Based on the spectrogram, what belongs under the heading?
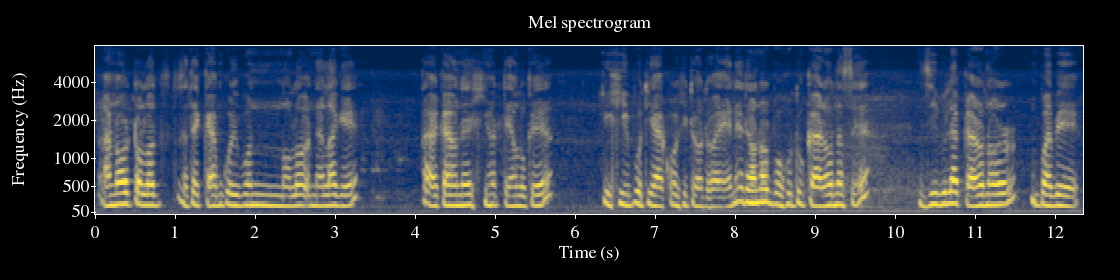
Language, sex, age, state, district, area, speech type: Assamese, male, 60+, Assam, Golaghat, rural, spontaneous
